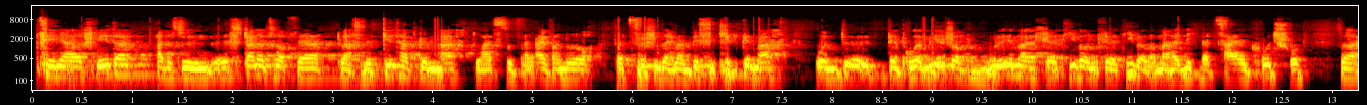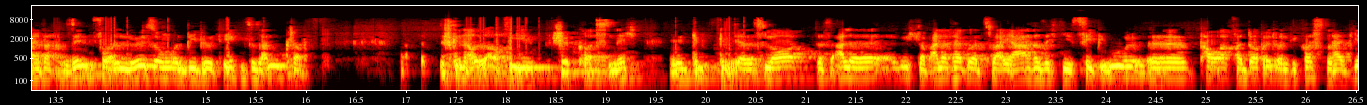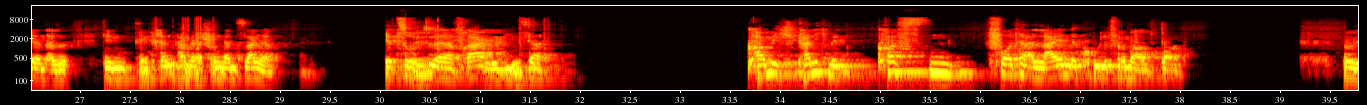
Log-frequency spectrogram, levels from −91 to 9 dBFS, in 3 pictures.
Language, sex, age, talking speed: German, male, 40-59, 165 wpm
